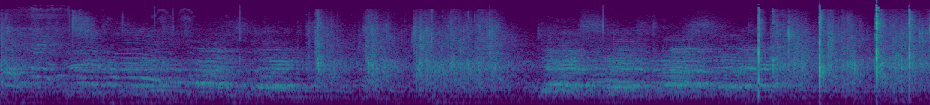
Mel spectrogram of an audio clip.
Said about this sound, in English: This is wrestling chant from the crowd.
